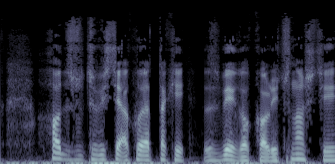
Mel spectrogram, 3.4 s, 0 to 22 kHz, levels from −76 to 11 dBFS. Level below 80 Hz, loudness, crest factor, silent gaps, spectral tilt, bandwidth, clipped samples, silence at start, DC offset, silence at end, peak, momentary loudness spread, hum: -34 dBFS; -19 LUFS; 18 dB; none; -5 dB/octave; 14.5 kHz; under 0.1%; 0 s; under 0.1%; 0 s; 0 dBFS; 8 LU; none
